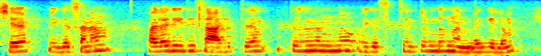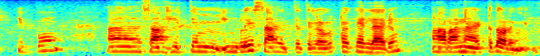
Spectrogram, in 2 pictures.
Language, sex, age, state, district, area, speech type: Malayalam, female, 18-30, Kerala, Malappuram, rural, spontaneous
